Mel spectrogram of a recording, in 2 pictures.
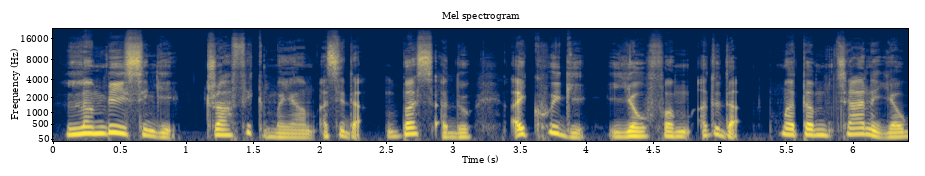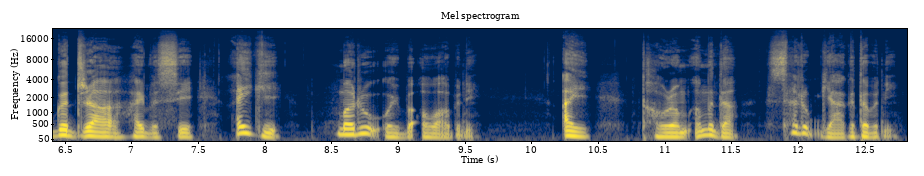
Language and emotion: Manipuri, fearful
